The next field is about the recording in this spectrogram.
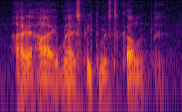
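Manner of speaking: ordinary delivery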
